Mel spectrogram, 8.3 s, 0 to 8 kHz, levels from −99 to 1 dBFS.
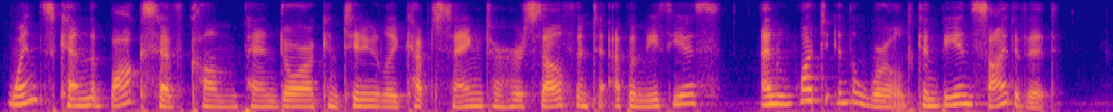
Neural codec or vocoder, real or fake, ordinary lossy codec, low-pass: none; real; Opus, 16 kbps; 7.2 kHz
